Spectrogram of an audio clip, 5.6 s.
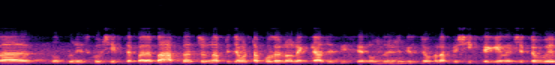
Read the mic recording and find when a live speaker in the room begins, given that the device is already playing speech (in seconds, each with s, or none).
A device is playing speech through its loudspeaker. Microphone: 3.7 s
